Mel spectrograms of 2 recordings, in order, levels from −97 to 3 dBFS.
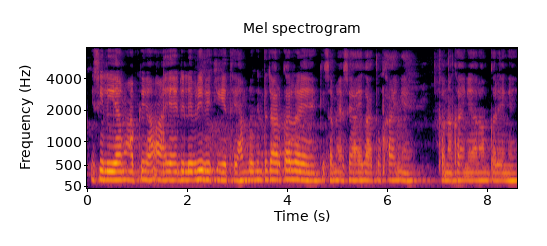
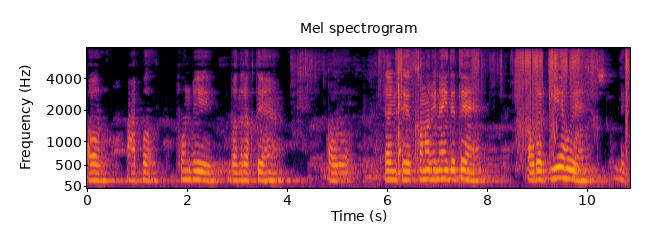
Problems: none marked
